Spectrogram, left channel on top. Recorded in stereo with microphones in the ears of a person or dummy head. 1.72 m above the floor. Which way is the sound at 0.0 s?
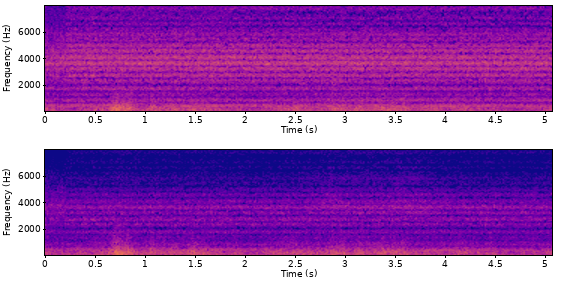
55° left (ahead or behind).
